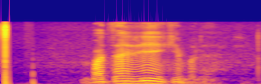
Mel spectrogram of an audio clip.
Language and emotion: Russian, angry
